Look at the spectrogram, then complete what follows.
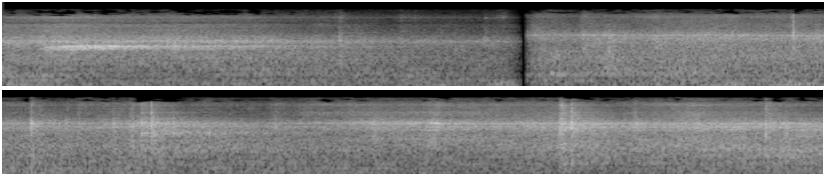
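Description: A referee's whistle blown in one long steady blast lasting nearly two seconds. After a sudden cut, the hum of the ice rink with scattered sharp clicks.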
